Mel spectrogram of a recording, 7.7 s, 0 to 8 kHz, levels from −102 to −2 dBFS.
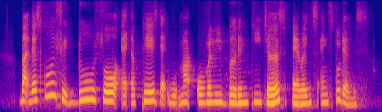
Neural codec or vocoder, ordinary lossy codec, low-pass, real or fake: codec, 16 kHz, 1 kbps, X-Codec, HuBERT features, trained on general audio; none; none; fake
